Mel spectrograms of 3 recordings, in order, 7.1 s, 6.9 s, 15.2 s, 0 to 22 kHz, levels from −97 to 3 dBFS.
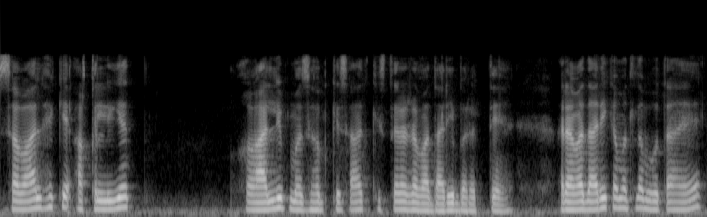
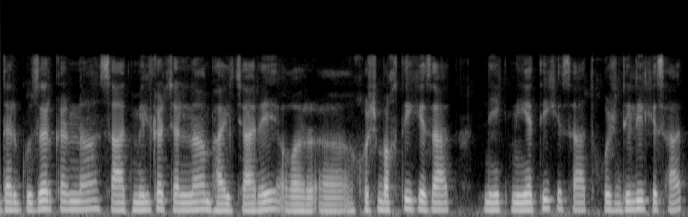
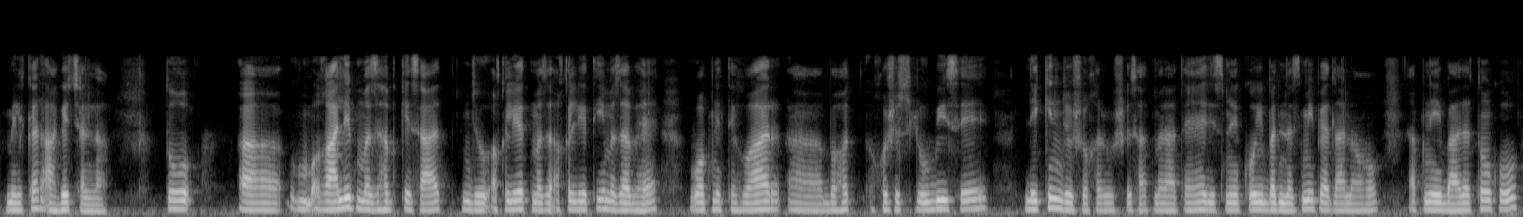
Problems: none marked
